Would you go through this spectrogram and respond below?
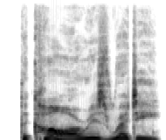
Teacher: when the word is linked to a word beginning with a vowel the r sound reappears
